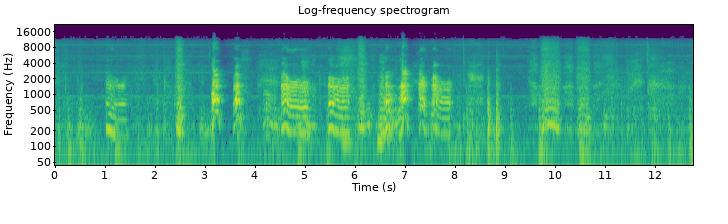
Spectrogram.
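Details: Playful puppy Indy at home, fired up during a game: a run of high, yappy barks and strained growling yelps bunched in the middle and again near the end, mixed with human voices and laughter.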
